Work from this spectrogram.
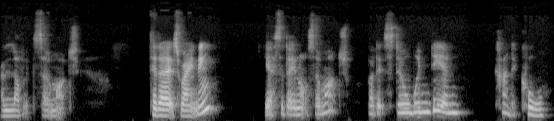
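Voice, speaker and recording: A woman's voice: a little high, animated, moderate pace, creaky, breathy edge. Chatty British woman in her forties. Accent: British English. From Britain. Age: 40s. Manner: chatty, self-mocking, wry asides. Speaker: vlogger. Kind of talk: casual chatty monologue to camera.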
